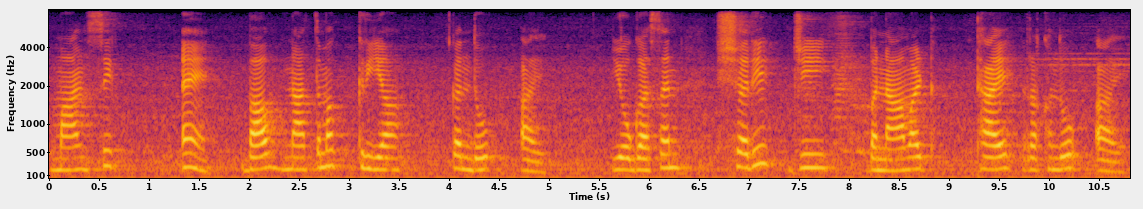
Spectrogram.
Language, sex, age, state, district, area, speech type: Sindhi, female, 18-30, Rajasthan, Ajmer, urban, spontaneous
